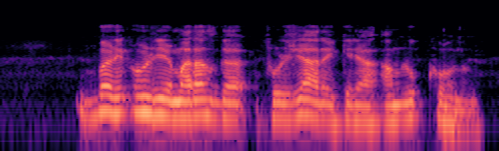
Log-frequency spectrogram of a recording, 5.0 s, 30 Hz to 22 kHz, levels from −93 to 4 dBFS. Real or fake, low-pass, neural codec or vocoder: fake; 7.2 kHz; codec, 16 kHz, 4 kbps, FunCodec, trained on LibriTTS, 50 frames a second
